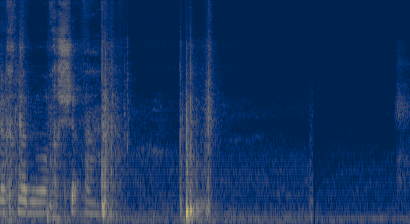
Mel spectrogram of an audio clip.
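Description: A plastic lid knocks onto a bowl.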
